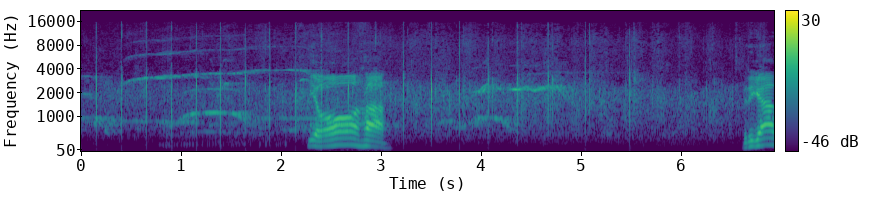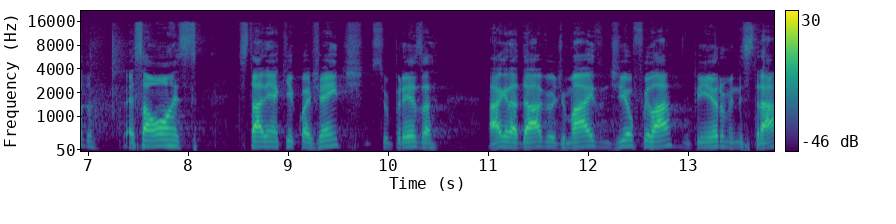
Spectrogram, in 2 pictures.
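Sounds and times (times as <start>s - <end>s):
audience applauding: 0.0s - 7.4s
speech: 2.3s - 3.2s, 6.6s - 13.8s.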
